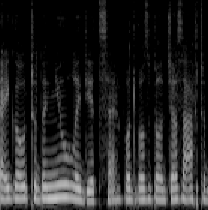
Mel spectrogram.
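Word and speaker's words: Lidice: So we pronounce it as Ladice. – Ladice. – Ladice, because there is the ts sound.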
